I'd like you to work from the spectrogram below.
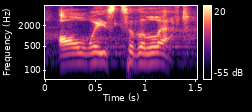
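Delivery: ordinary talk, nothing marked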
